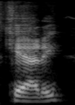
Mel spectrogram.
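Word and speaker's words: Cady: So, Mean Girls follows the story of Caddy, often pronounced Katie in the film because they don't want to listen to her. Her name's Caddy, and she is the new girl.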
